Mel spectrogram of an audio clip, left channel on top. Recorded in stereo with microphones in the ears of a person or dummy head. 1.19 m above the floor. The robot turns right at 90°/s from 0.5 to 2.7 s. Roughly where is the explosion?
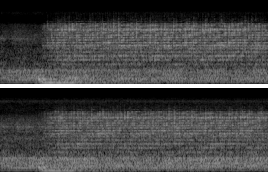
Ahead.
